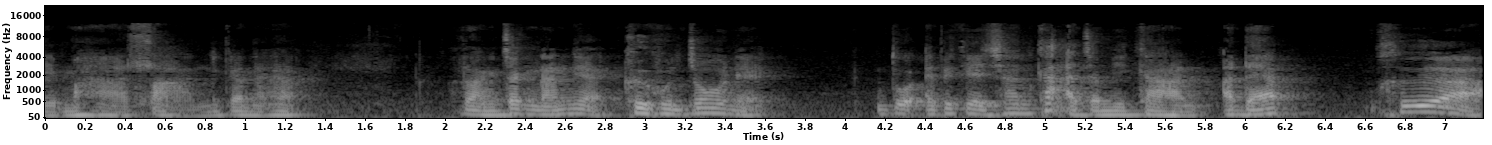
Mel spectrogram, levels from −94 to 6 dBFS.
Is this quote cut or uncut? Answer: cut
